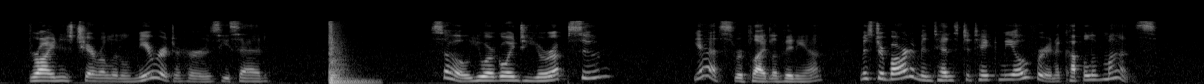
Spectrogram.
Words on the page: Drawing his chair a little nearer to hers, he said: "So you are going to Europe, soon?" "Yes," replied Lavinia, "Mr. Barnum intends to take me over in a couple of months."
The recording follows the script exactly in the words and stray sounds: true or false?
false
